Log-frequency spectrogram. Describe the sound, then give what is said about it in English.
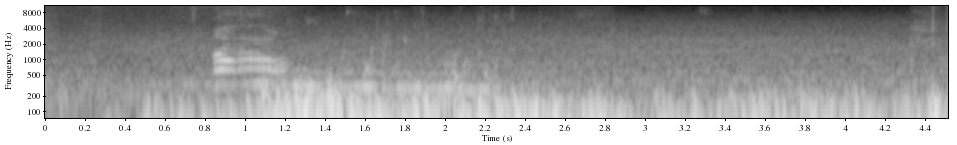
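Water splashing and sloshing that swells after a second and churns steadily for several seconds as a person gets water all over themselves, with a brief voiced exclamation near the start and a breezy, wind-buffeted background. “I just got water all over myself.”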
